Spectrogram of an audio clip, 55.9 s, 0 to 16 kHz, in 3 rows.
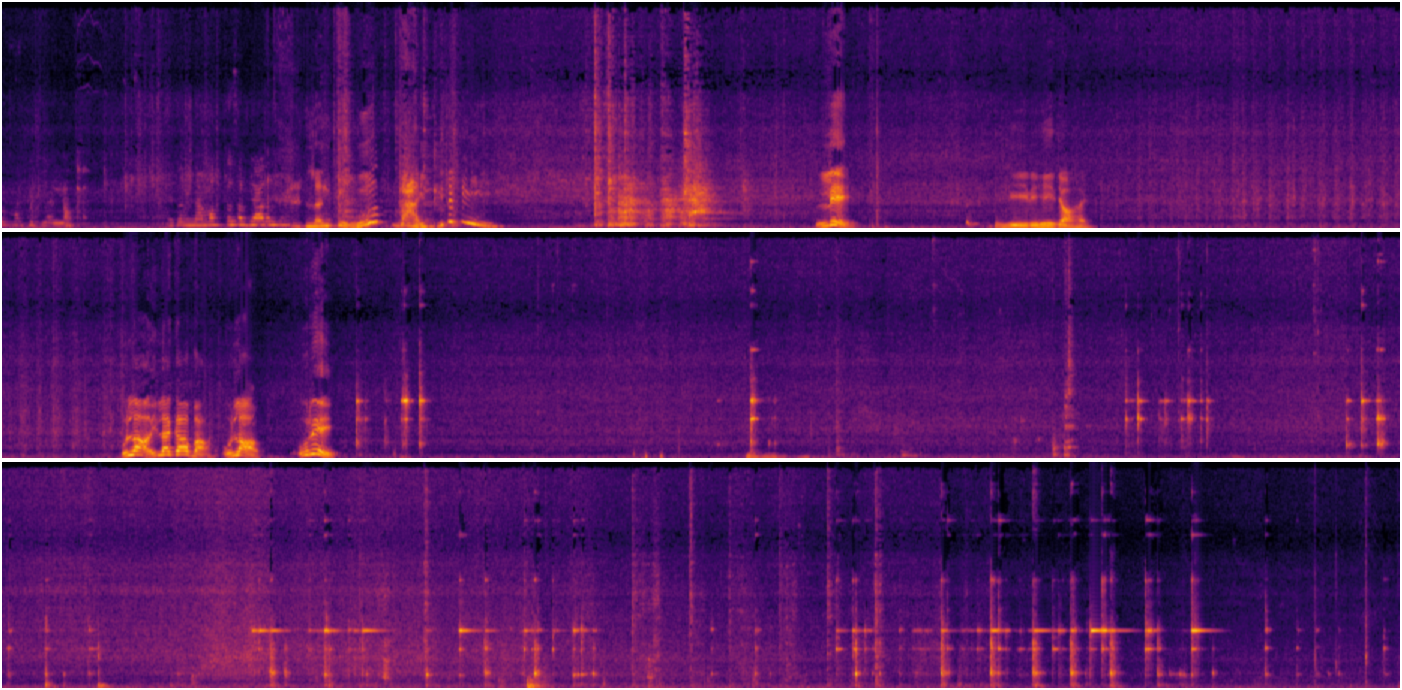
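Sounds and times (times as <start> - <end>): metal spatula clinking in a pan: 7.9 - 10.1, 23.3 - 24.5, 28.1 - 29.1, 32.1 - 35.0, 36.1 - 38.8, 39.6 - 55.9.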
